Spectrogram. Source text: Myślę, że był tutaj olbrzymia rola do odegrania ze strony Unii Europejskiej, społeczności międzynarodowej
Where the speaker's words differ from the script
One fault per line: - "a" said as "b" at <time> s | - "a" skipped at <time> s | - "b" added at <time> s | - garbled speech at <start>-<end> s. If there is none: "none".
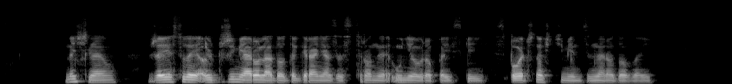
- "był" said as "jest" at 1.6 s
